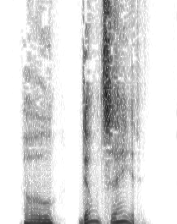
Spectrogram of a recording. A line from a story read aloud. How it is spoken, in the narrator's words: cried Anne pleadingly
